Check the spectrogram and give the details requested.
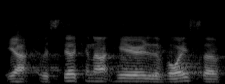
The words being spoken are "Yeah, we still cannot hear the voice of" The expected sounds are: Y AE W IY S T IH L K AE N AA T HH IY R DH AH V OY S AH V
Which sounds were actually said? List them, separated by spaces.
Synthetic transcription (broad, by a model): Y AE W IY S T IH L K AE N AA T HH IY R DH AH V OY S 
